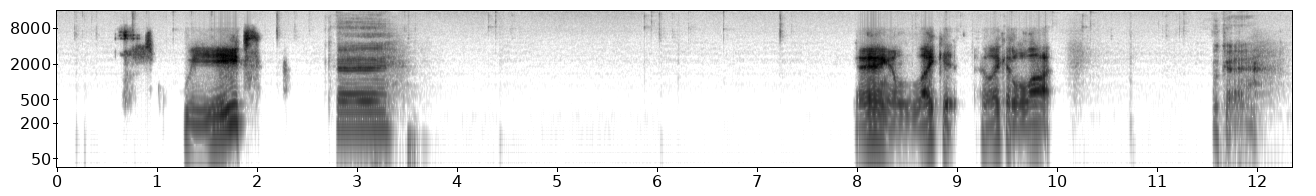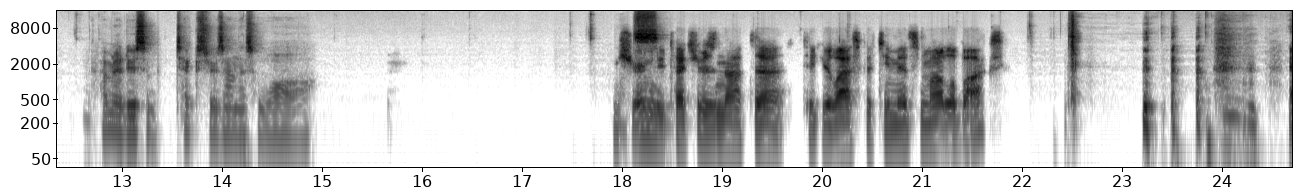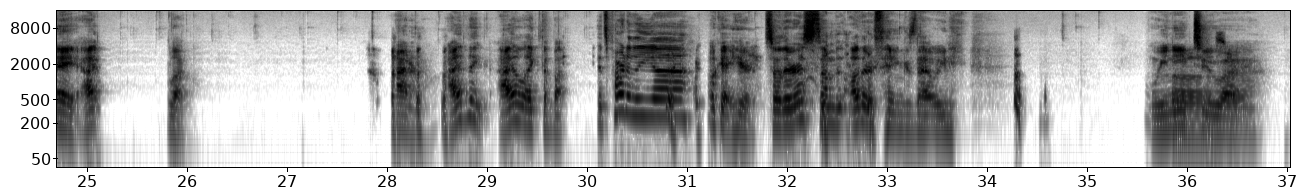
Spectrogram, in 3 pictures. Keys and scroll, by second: 0.2 shift+z, 0.8 space, 2.2 space, 2.4 Home, 3.6 m, 6.0 space, 11.4 super+Tab, 12.5 super+Tab, 17.5 super+Tab, 23.8 Delete, 36.9 shift+s.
